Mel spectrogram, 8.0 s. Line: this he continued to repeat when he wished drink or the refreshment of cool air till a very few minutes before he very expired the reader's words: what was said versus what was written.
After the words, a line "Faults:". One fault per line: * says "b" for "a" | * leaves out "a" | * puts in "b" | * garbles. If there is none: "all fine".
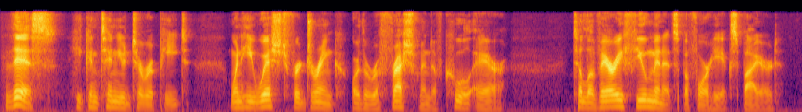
this he continued to repeat when he wished for drink or the refreshment of cool air till a very few minutes before he expired
Faults:
* puts in "for"
* leaves out "very"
